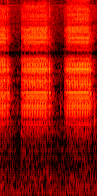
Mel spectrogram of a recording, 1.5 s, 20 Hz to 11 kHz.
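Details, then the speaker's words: PSP 3000 Monster Hunter model returned by a customer, UMD drive test; harsh high buzz cycling about every half second as the disc spins, sounds pretty bad; owner wonders if the disc is at fault; UMD drive issue. "and that doesn't sound good. It sounds pretty bad, actually."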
